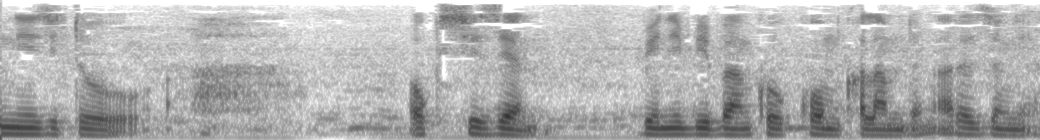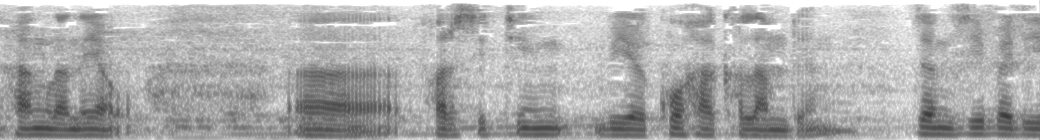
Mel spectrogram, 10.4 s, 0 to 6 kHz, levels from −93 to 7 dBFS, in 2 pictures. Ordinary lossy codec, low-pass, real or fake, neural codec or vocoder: MP3, 24 kbps; 5.4 kHz; real; none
